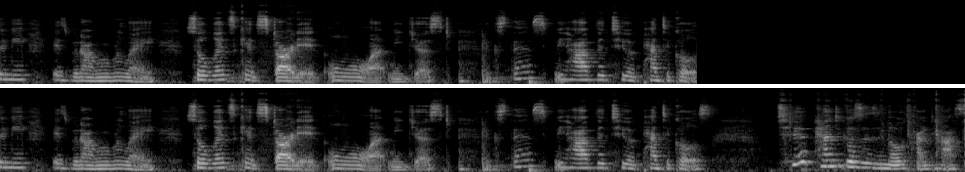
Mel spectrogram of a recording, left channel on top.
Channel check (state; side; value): drops out; left; at 7.0 s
